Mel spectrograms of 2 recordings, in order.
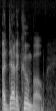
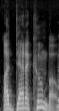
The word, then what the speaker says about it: Antetokounmpo: He butchers Antetokounmpo. They try to overpronounce it. They try to pronounce the N and the T, and it's really Antetokounmpo.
